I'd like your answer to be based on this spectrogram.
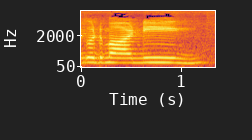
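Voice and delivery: loud, drawn-out cross greeting; playfully stern, stretched-out greeting; mock-angry teacher. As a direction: imitate a grumpy teacher, slow and loud. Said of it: "টিচারটা এরকম রেগে রেগে বলে".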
